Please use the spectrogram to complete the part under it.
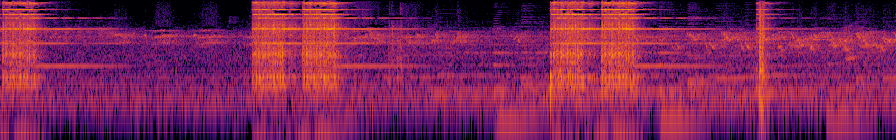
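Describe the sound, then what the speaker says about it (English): A telephone rings in the Jenny LeClue video game, several distinct bursts repeating every few seconds over a low ambient hum, with a sharp click near the end. "Jenny had learned never to ignore a ringing phone"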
